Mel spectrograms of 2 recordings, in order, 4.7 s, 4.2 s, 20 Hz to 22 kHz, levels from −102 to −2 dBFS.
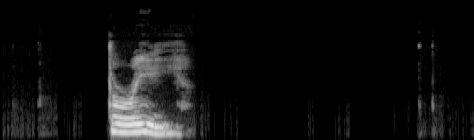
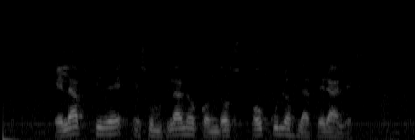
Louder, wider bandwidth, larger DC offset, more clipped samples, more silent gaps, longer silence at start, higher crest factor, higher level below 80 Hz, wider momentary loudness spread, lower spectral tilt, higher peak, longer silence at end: first, -20 LUFS vs -68 LUFS; about the same, 7.6 kHz vs 7.2 kHz; neither; neither; neither; first, 1.1 s vs 0.05 s; about the same, 20 dB vs 20 dB; first, -72 dBFS vs under -90 dBFS; first, 15 LU vs 3 LU; first, -7.5 dB/octave vs -4.5 dB/octave; first, -8 dBFS vs -50 dBFS; first, 2.95 s vs 0.05 s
